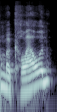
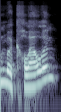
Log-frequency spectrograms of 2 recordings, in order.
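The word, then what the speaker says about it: McLellan: diligence you got to do your due Todd mlen did I finally say his name right yeah you did that was very good Todd mlen come on man all this guy all this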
